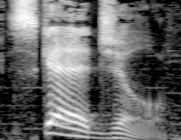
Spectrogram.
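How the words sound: It begins with an sk sound, American style. "The American accent then takes the D and the U and kind of blends the sounds"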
